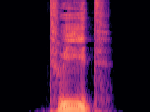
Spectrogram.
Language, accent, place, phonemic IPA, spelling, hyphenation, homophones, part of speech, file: German, Germany, Berlin, /tviːt/, Tweed, Tweed, Tweet, noun, De-Tweed.ogg
- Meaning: tweed (cloth)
